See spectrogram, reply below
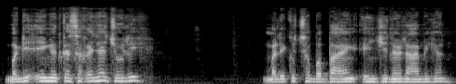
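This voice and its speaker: A man's voice: medium pitch, fairly even intonation, moderate pace, lightly acted. Earnest young Filipino man played by an actor. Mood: concerned. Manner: earnest, hesitant, considerate. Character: kind, earnest male neighbour, a protective suitor. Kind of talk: Filipino radio drama acting.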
